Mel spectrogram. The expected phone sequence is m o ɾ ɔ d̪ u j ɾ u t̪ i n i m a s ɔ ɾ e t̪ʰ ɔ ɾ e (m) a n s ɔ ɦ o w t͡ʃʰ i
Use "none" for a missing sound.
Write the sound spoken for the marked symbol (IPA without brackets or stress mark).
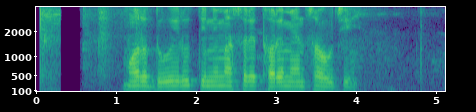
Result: m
